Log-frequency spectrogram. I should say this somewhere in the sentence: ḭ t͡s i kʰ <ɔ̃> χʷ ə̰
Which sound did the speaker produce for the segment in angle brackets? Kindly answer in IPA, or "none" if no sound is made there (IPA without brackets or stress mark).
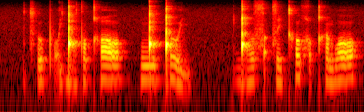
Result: ɔ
